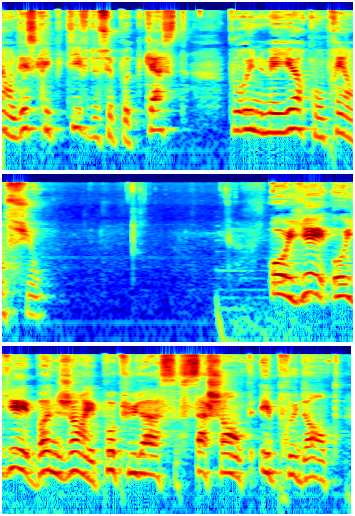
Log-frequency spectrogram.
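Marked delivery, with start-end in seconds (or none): 6.2-10.4 town crier. Acted. Mock proclamation to the listeners.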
